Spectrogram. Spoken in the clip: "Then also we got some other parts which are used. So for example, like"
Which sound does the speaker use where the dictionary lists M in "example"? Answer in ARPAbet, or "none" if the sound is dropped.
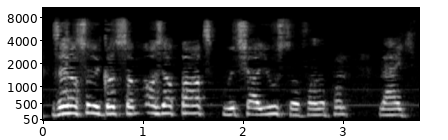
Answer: none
